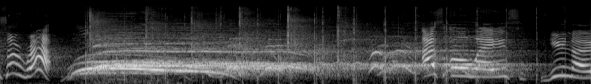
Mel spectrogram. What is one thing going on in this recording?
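A woman laughs loudly and cheers.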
